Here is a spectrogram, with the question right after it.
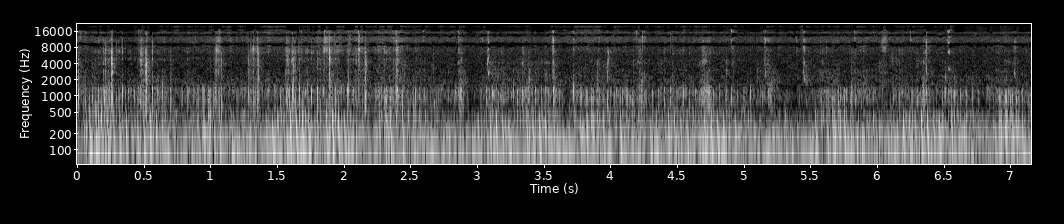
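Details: Close-range purring of a kneading kitten. A deep, continuous rumble runs throughout, with faint clicking and rustling from the kneading on top.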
